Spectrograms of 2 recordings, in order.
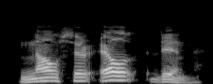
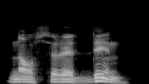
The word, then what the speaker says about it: Nasir-ed-Din: Entry number 9, Nasir-ed-Din, in Arabic is written Nasir-el-Din, but it is pronounced Nasir-ed-Din.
